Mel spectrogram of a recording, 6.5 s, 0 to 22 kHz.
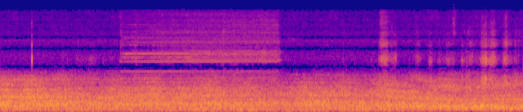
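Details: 2017 Dodge Charger Scat Pack 392 parked with engine off: steady low whirring hum that returns a while after shutdown; starting the car stops it, car runs great, owner suspects some diagnostics running; cause unconfirmed.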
